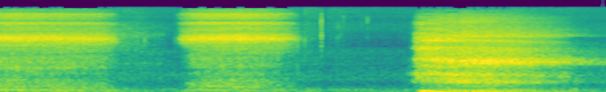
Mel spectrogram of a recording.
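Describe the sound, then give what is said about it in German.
Deep breathing in through the nose and out into the belly: two long, airy inhales separated by a short pause, then a fuller, louder exhale with a low rumbling edge. No talking. “Tief einatmen durch die Nase in den Bauch. Nochmals. Und ausatmen.”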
